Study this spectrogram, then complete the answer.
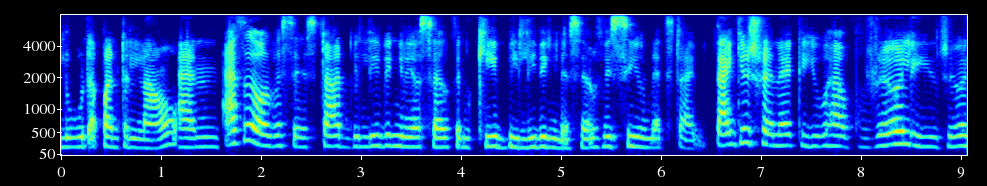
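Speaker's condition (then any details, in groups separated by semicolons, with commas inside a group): No condition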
